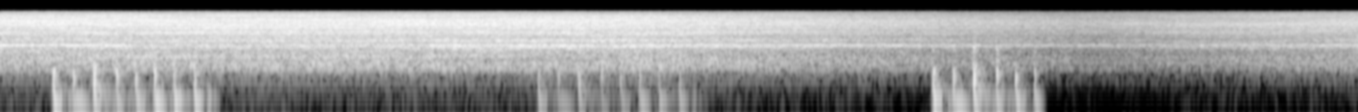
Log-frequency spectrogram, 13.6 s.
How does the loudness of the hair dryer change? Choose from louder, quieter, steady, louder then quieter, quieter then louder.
quieter.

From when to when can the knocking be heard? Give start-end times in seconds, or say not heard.
0.5-2.2, 5.3-7.0, 9.3-10.4.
